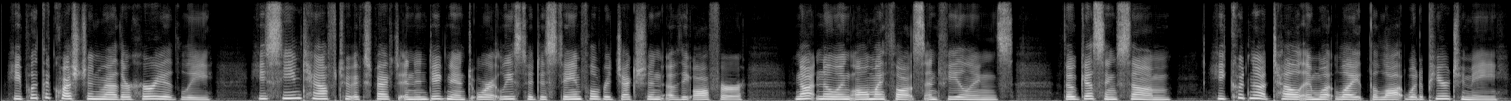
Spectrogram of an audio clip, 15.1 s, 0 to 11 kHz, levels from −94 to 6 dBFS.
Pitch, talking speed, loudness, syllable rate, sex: 245 Hz, 180 wpm, -17 LUFS, 4.7 syllables/s, female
